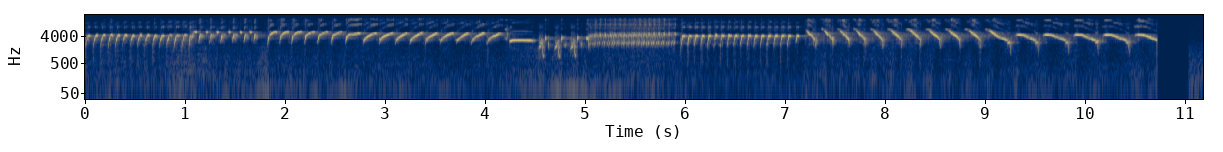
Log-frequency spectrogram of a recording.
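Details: Spanish Timbrado canary in continuous song. Rapid pulsed trills shift through several tones, with a harsh buzzy burst midway and a run of descending whistled notes near the end.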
